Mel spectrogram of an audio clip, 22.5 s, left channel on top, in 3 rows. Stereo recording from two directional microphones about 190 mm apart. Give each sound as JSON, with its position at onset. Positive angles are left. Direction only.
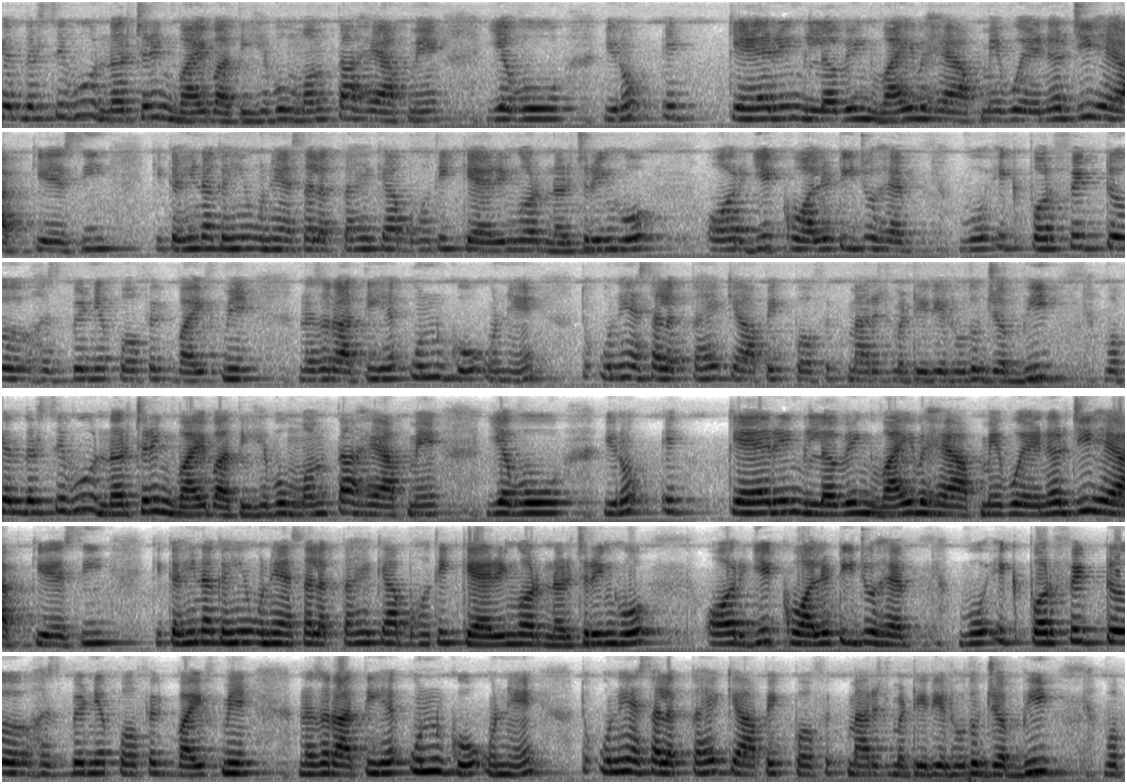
{"t": 0.2, "sound": "a woman's voice", "side_deg": -35}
